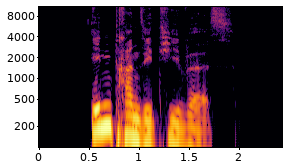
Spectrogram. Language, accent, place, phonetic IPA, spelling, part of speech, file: German, Germany, Berlin, [ˈɪntʁanziˌtiːvəs], intransitives, adjective, De-intransitives.ogg
- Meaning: strong/mixed nominative/accusative neuter singular of intransitiv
